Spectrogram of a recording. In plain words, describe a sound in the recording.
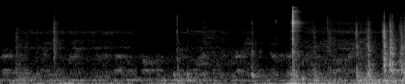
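A plastic wire connector snaps together with a click.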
